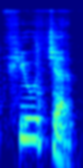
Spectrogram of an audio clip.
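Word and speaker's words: future: means होता है प्रकृति एफ यू टी यू आर ई टी यू आर ई इसे क्या पढ़ना है चर क्या पढ़ेंगे चर अब एफ यू का क्या हो जाएगा फ्यू क्या हो जाएगा फ्यू ऐसे फ्यूचर फ्यूचर मींस क्या होता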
